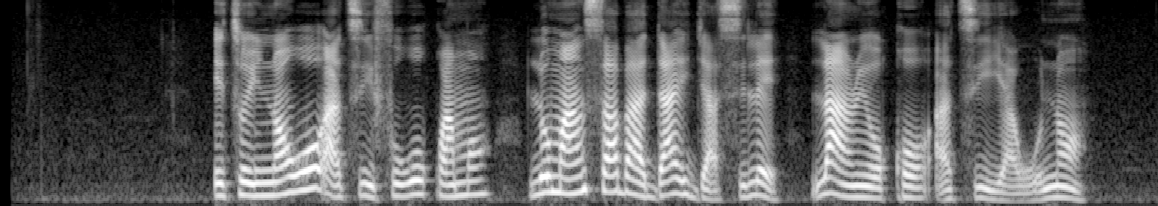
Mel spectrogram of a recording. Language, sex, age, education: Yoruba, female, 46-60, tertiary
